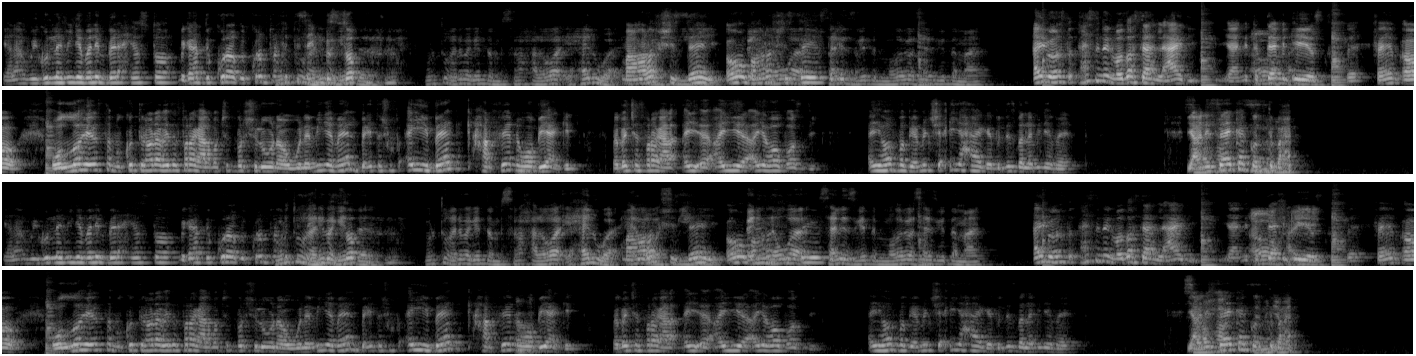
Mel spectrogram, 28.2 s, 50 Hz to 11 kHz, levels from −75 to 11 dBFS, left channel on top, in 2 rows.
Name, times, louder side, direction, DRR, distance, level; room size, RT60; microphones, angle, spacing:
voice 1, 0.0-4.0 6.2-8.4 10.3-13.1 13.4-19.8 20.2-22.2 22.8-24.8 26.0-27.0, left 5 dB, 75° left, 0.5 m, -24 dB
voice 2, 2.7-3.7 4.2-7.2 7.4-9.8 12.5-13.2 19.2-19.5 25.9-27.0, right 2 dB, 45° right, 0.7 m, -31 dB
sound 1, 9.1-9.3 10.4-10.5 12.0-12.2 13.3-13.5 14.5-14.7, left 3 dB, 15° left, 0.5 m, -32 dB
9.6 x 5.7 x 3.4 m
head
